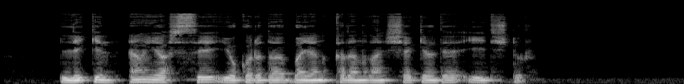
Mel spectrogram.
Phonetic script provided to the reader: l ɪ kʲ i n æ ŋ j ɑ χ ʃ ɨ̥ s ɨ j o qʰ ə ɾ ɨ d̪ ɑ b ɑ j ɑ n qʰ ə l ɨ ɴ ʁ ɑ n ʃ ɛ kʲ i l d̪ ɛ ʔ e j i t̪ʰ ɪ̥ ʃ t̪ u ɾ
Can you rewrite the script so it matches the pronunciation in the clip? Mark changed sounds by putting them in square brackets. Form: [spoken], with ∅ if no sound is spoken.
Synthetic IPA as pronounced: l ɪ kʲ i n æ ŋ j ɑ χ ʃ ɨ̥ s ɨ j o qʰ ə ɾ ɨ d̪ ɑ b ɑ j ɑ n qʰ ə l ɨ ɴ ʁ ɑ n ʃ ɛ kʲ i l d̪ ɛ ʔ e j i t̪ʰ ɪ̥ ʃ t̪ u ɾ

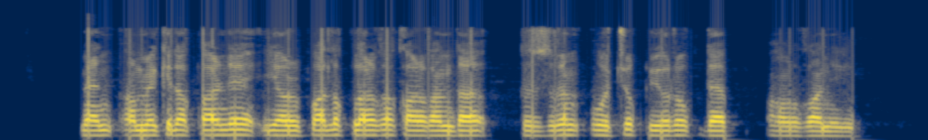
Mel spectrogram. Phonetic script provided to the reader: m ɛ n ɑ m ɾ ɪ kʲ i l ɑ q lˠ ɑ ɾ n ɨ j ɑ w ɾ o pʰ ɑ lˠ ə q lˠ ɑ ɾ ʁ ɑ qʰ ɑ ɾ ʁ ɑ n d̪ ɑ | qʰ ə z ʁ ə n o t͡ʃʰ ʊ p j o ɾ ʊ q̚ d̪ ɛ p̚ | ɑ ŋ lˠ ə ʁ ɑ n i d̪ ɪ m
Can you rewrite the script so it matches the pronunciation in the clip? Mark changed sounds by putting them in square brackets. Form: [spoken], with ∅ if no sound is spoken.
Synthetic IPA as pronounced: m ɛ n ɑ m ɾ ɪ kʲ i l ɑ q lˠ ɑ ɾ n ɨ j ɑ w ɾ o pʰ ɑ lˠ ə q lˠ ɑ ɾ ʁ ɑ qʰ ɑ ɾ ʁ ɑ n d̪ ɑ | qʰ ə z ʁ ə n o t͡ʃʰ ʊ [q] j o ɾ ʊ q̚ d̪ ɛ p̚ | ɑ ŋ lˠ ə ʁ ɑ n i d̪ ɪ m

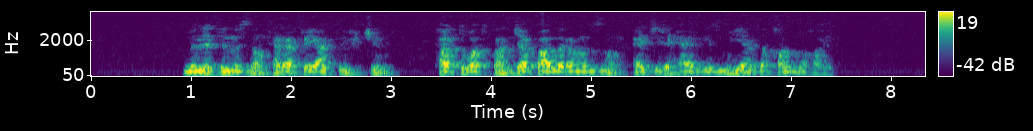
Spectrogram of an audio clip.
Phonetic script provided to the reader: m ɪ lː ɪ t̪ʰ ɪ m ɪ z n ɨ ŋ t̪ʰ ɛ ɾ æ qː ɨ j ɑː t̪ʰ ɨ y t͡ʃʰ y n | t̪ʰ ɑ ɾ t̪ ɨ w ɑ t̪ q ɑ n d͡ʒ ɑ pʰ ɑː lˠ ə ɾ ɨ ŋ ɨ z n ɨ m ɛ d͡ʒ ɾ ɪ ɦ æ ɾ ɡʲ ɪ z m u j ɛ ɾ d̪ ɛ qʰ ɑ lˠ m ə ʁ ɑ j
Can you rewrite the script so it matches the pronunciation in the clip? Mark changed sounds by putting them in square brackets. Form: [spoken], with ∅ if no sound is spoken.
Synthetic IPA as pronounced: m ɪ lː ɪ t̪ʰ ɪ m ɪ z n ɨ ŋ t̪ʰ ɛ ɾ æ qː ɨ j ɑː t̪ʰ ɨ y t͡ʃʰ y n | t̪ʰ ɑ ɾ t̪ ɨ w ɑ t̪ q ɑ n d͡ʒ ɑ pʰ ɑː lˠ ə ɾ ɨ ŋ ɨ z n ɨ [ŋ] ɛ d͡ʒ ɾ ɪ ɦ æ ɾ ɡʲ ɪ z m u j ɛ ɾ d̪ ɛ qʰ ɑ lˠ m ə ʁ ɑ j

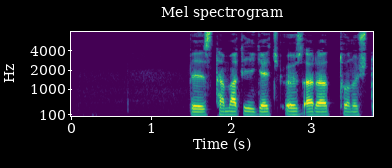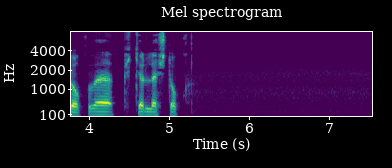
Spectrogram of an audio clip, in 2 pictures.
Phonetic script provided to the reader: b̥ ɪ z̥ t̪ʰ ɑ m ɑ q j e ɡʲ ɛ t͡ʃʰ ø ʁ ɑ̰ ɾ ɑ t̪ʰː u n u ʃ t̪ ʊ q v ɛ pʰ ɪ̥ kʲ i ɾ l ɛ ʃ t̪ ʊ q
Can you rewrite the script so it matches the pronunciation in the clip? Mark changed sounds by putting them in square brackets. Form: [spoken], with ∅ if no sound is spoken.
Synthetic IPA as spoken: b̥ ɪ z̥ t̪ʰ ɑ m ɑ q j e ɡʲ ɛ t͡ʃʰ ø [z] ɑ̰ ɾ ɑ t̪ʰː [o] n u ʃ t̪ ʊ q v ɛ pʰ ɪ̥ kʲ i ɾ l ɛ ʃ t̪ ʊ q

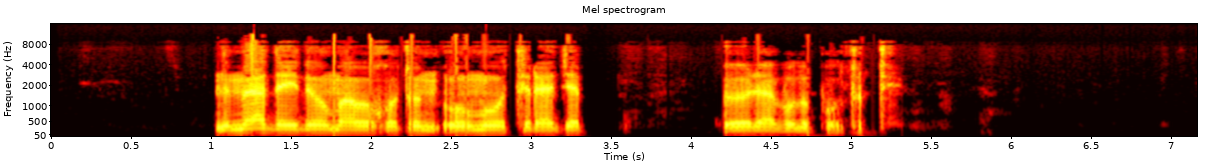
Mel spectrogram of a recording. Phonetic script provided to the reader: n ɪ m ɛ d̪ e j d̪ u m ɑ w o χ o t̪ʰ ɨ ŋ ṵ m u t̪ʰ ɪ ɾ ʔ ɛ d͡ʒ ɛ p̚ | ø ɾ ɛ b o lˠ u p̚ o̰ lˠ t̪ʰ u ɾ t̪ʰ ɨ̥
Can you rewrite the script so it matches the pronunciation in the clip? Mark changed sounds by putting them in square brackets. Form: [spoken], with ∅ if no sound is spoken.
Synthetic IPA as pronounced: n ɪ m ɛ d̪ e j d̪ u m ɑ w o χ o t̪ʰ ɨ [n] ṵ m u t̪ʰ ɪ ɾ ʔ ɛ d͡ʒ ɛ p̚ | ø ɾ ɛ b o lˠ u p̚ o̰ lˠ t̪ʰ u ɾ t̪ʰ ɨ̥

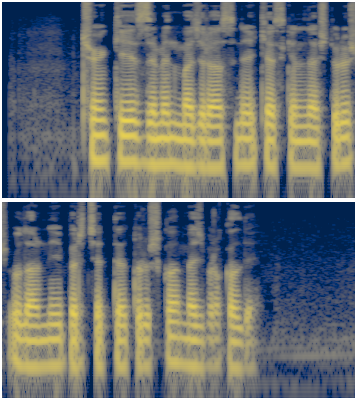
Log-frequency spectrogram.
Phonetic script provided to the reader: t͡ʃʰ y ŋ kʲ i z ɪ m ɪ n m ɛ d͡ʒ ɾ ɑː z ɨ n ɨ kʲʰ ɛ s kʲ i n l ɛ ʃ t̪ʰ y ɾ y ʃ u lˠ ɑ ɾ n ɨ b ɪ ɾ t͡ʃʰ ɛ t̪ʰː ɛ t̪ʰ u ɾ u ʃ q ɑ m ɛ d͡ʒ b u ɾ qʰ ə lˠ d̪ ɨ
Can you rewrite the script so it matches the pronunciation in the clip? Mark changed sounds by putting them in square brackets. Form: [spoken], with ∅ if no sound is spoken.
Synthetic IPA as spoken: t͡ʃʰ y ŋ kʲ i z ɪ m ɪ n m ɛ d͡ʒ ɾ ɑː [s] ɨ n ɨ kʲʰ ɛ s kʲ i n l ɛ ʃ [t̪] y ɾ y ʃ u lˠ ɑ ɾ n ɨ b ɪ ɾ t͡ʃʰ ɛ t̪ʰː ɛ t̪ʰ u ɾ u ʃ q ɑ m ɛ d͡ʒ b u ɾ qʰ ə lˠ d̪ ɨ

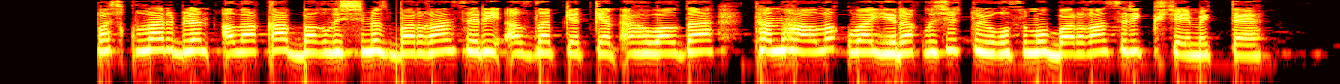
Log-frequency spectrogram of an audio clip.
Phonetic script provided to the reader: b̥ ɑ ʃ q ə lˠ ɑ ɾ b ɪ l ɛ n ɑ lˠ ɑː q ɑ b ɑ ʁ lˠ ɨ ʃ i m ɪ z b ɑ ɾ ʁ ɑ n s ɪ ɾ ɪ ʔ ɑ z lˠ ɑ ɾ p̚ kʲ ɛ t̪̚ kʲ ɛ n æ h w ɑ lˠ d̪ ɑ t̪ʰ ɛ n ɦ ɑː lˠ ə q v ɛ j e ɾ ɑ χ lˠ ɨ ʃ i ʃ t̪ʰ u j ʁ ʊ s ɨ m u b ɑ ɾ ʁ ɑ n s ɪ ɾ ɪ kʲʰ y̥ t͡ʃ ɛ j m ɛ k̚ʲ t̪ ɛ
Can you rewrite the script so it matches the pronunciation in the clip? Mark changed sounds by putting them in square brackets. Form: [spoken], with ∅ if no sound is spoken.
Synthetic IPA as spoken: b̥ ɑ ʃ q ə lˠ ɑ ɾ b ɪ l ɛ n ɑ lˠ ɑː q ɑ b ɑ ʁ lˠ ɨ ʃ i m ɪ z b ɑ ɾ ʁ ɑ n s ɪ ɾ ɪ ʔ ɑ z lˠ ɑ [∅] p̚ kʲ ɛ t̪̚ kʲ ɛ n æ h w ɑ lˠ d̪ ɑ t̪ʰ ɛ n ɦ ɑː lˠ ə q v ɛ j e ɾ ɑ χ lˠ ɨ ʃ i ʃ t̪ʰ u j ʁ ʊ s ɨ m u b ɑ ɾ ʁ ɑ n s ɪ ɾ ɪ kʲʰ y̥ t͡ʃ ɛ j m ɛ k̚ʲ t̪ ɛ

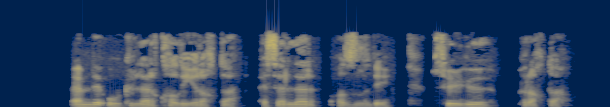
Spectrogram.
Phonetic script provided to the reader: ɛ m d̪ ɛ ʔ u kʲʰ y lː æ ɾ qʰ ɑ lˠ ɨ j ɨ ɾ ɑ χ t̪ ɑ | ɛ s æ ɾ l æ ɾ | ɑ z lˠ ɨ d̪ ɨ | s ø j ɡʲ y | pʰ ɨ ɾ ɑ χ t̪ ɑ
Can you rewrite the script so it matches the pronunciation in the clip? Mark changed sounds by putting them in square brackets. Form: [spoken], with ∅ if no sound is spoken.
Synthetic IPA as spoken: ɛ m d̪ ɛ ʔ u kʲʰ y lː æ ɾ qʰ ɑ lˠ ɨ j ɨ ɾ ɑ χ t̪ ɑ | ɛ s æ ɾ l æ ɾ | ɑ z lˠ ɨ d̪ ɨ | s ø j ɡʲ y | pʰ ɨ ɾ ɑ χ t̪ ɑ

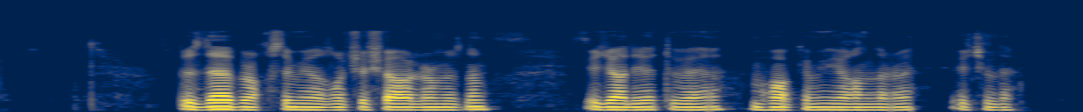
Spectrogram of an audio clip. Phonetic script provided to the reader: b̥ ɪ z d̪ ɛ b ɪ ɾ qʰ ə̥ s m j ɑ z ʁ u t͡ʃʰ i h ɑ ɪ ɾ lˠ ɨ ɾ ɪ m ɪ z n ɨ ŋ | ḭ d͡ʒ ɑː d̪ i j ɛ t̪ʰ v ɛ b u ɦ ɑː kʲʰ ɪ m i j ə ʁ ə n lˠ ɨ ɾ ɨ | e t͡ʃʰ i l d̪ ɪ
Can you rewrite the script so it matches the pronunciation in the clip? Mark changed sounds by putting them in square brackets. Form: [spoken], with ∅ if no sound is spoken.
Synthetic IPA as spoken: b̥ ɪ z d̪ ɛ b ɪ ɾ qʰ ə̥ s m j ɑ z ʁ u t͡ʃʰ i [ʃ] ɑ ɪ ɾ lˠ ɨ ɾ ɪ m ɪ z n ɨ ŋ | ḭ d͡ʒ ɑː d̪ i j ɛ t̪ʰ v ɛ [m] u ɦ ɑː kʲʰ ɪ m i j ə ʁ ə n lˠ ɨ ɾ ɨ | e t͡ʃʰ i l d̪ ɪ

